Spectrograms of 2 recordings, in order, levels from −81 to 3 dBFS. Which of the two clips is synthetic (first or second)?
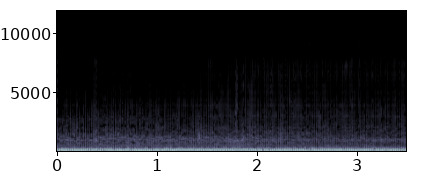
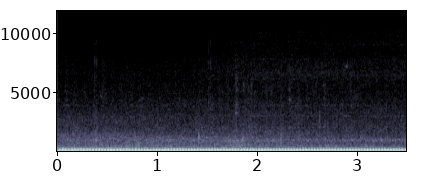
first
